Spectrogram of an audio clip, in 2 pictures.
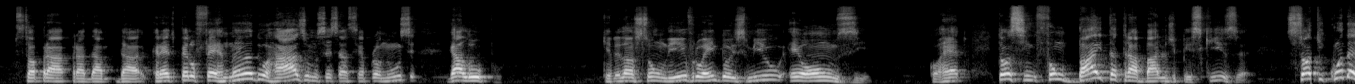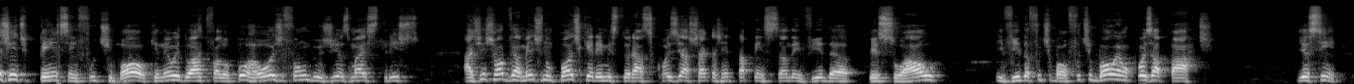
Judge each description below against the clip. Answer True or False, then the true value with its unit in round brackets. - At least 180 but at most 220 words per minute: True (185 wpm)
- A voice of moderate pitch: True (175 Hz)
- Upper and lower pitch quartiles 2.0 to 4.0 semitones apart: False (4.7 semitones)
